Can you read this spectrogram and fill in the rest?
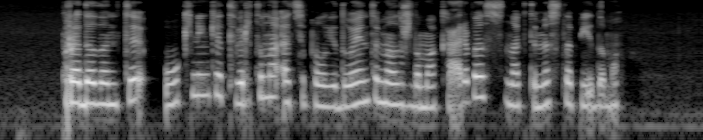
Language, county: Lithuanian, Šiauliai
